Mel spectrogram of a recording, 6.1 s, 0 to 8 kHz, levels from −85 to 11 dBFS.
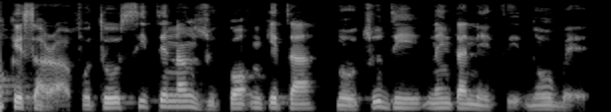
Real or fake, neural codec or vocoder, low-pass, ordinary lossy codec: real; none; 7.2 kHz; none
